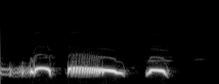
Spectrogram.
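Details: Spotted dove used as a decoy, calling to its flock. A low cooing phrase joined mid-stutter runs into a rounded coo, a drawn-out purring coo and a short closing note. Quiet background.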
